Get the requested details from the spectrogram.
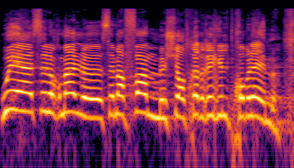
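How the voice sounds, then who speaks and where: A woman's voice: sits high, steady tone, quick pace, fairly bright tone, pitched above the performer's own voice. A woman voicing a fussy, bossy middle-aged father who orders his wife about in a curt, commanding tone.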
